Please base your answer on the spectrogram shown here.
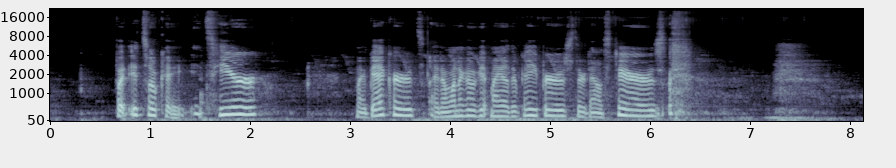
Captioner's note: laughs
